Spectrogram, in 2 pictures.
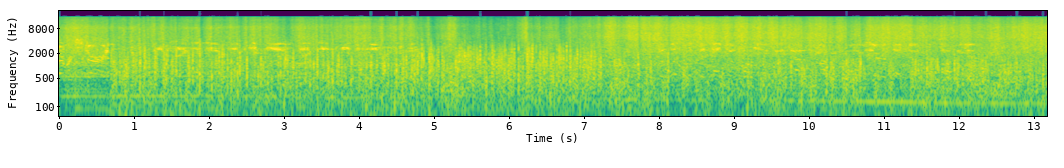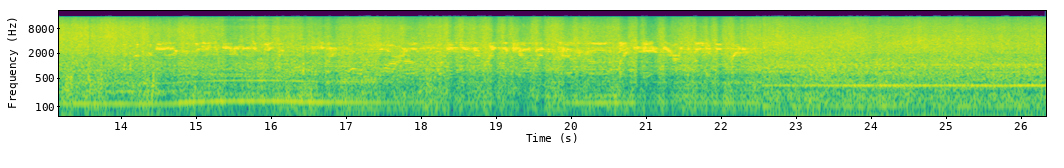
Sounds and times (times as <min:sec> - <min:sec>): Speech: 0:00.0 - 0:04.9, 0:08.0 - 0:12.4, 0:14.0 - 0:22.5
Sailboat, sailing ship: 0:00.0 - 0:26.3.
